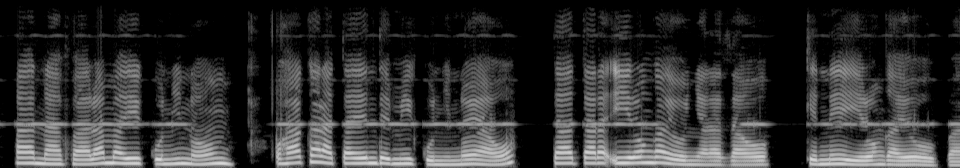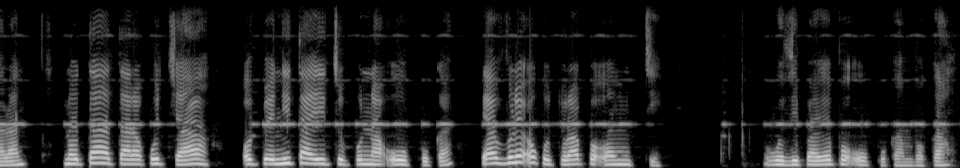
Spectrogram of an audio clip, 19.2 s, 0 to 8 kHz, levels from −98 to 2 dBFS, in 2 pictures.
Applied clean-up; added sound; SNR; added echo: neural mask model RNNoise.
